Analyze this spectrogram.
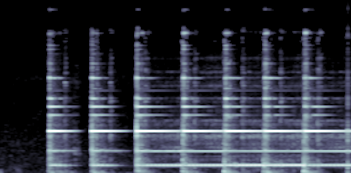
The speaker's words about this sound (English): Bell.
